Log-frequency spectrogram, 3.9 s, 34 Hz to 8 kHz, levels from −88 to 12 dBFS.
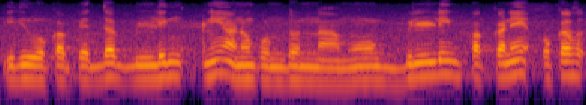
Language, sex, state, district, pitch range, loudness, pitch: Telugu, male, Andhra Pradesh, Sri Satya Sai, 130-150 Hz, -19 LUFS, 135 Hz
